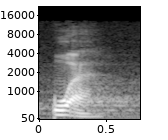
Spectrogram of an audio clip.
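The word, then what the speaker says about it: و: Selanjutnya huruf wa diucapkan dengan cara memonyongkan dua bibir kita.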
